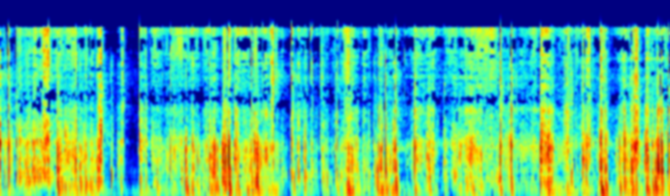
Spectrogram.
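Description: Paper or thin cardboard crinkling, scraping and tearing as a cat paws and bites at a hole in it: an irregular run of crackles and scratches with sharp clicks, pausing briefly about two seconds in.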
